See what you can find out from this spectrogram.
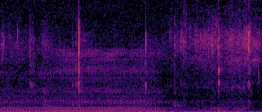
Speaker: can you hear Rocky snoring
